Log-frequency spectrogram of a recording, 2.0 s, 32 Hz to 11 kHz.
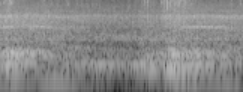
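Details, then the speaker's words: Warm Mazda Miata after 30K-mile service with new spark plugs, ignition wires and fuel filter, testing earlier low-end stumble: revs up and settles back evenly with no hesitation; seems a little better, sounds healthy. "a little bit better but regardless I have satisfaction of knowing I have new plugs and wires in the car"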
